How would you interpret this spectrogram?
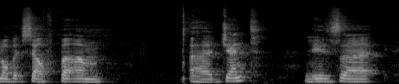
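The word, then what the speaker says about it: djent: kind of a genre so it's spelled d-j-e-n-t and it's uh it's a like onomatopoeic word for like how um like when you're palm muting on a guitar like that kind of sound um so in terms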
